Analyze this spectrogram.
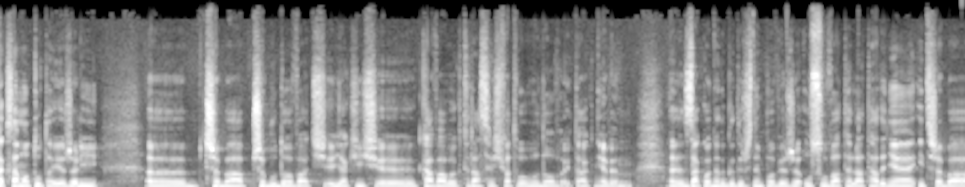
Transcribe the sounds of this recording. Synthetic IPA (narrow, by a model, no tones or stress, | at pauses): t̪aksamɔt̪ut̪ajːɛʐɛlʲi | tʂɛbapʂɛbud̪ɔvat͡ɕjakʲiɕkavawɛkt̪ɾasɘɕfʲjat̪wɔvɔd̪ɔvɛ̰jt̪a̰kɲʔɛ̰vʲjɛm | zakwat̪nɛɾɡɛt̪̬ɘt͡ʂnɘpɔvʲjɛʐɛʔusuvat̪ɛlat̪aɾɲɛitʂɛ̰ba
